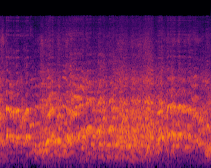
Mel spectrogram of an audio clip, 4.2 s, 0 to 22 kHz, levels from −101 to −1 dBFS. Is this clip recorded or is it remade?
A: recorded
